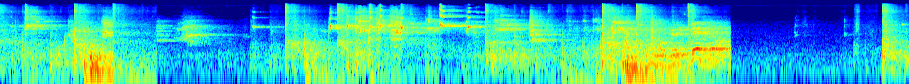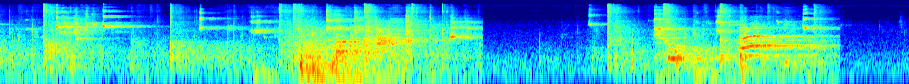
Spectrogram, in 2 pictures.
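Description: Men call out to each other across the hall.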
